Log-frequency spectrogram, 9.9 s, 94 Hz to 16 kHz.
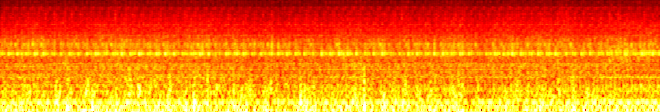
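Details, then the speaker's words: Kubota L48 diesel at idle just after resealing hydraulic swing pump 3, fluid circulating: smooth, even idle with a faint steady hydraulic hum, no knocking or surging and no leaks seen; normal idle. "Fire this thing up, see what it does. Start it up at idle."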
